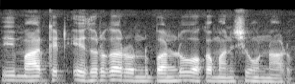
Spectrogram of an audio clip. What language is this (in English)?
Telugu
